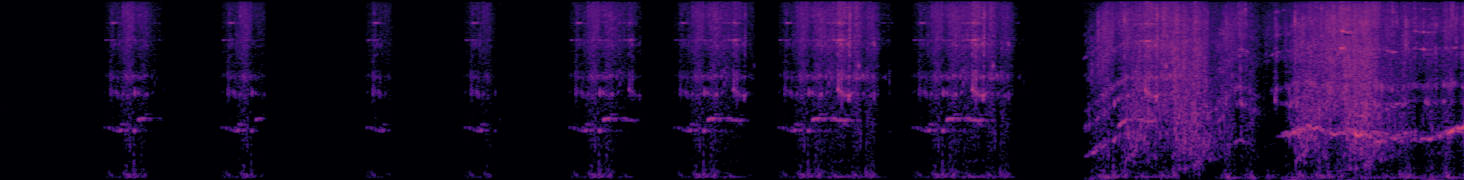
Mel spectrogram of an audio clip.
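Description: A fishing reel clicks and whirs in short bursts of cranking.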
